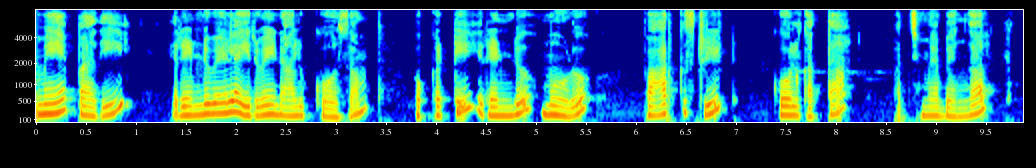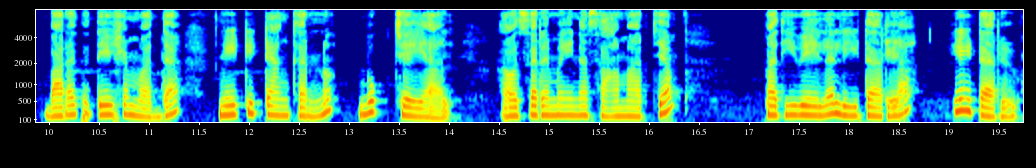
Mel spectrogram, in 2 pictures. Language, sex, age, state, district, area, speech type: Telugu, female, 30-45, Telangana, Karimnagar, urban, read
